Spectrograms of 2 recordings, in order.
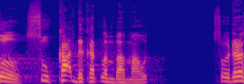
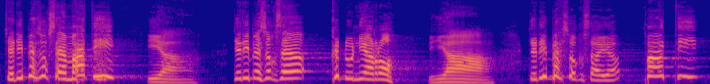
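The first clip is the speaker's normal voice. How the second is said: high, loud panicked questions; a king panicking at his own death; terrified; 9 semitones higher, 7 dB louder, slower than usual. Acted. Saul asking the spirit if he dies tomorrow, panicked and high. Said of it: "Saul makin takut".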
